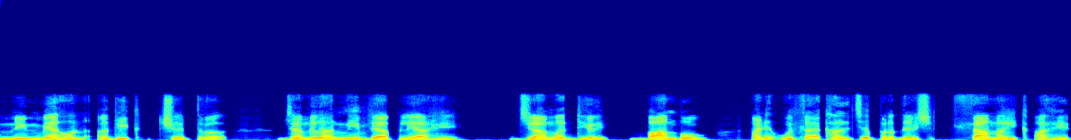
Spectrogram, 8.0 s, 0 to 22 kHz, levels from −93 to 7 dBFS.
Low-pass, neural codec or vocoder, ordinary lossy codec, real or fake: 7.2 kHz; codec, 16 kHz, 1 kbps, FreqCodec, larger model; none; fake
